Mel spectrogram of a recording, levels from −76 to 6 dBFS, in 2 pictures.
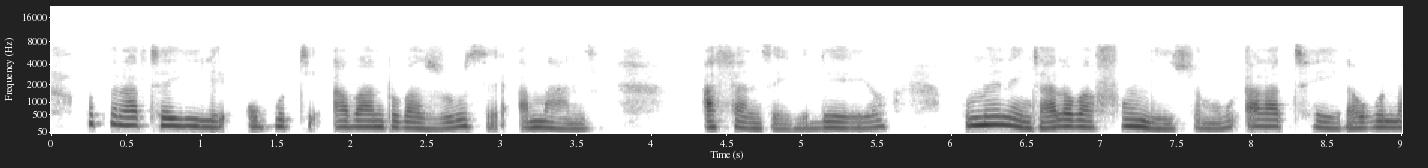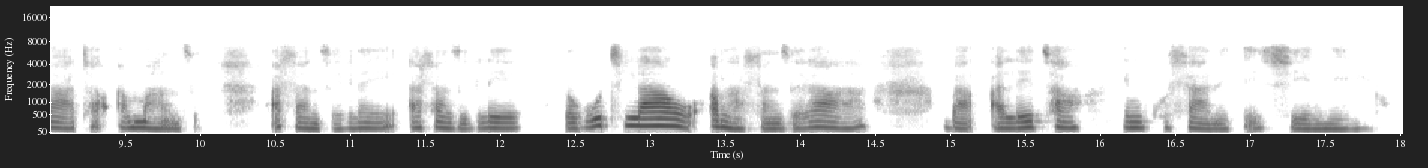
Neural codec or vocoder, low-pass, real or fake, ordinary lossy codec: codec, 24 kHz, 0.9 kbps, WavTokenizer, medium speech release version 1; 7.2 kHz; fake; Opus, 24 kbps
